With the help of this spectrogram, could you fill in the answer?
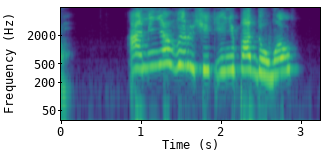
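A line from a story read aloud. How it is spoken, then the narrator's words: Squeaked aside. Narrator (Russian): пискнул тонкий в сторону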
